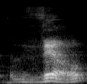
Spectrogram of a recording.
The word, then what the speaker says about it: Ville: Now, it's spelled Vil because obviously Dreamville, but is it meant to be Vile?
